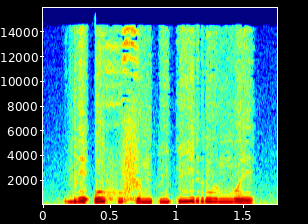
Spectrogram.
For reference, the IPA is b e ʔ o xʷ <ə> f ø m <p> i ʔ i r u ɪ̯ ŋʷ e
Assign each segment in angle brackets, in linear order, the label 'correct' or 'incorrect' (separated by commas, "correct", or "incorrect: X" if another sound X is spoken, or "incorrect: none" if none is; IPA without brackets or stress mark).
correct, correct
